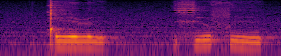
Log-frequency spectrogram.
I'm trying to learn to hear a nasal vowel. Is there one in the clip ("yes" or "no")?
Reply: no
